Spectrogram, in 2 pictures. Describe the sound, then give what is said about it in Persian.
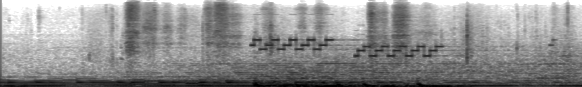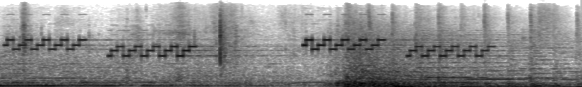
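A phone rings with a bright electronic ringtone in three cycles, each made of two quick trilling bursts. The ringing plays over a steady low background hum. “آنجل داره زنگ میزنه.”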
